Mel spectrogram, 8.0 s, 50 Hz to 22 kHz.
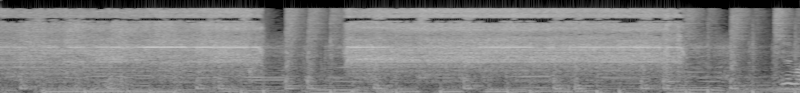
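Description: DeWalt 20V cordless drill running with a smaller-diameter bit, drilling out a hole in a steel trailer-jack mount. It is a steady whine that breaks off briefly about three seconds in, resumes, then stops near the end.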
